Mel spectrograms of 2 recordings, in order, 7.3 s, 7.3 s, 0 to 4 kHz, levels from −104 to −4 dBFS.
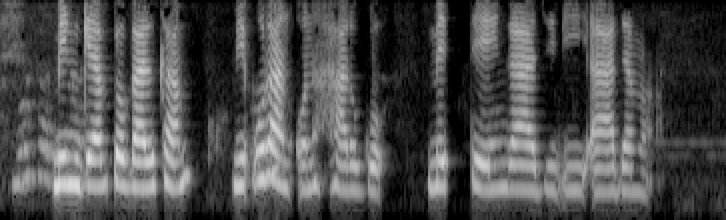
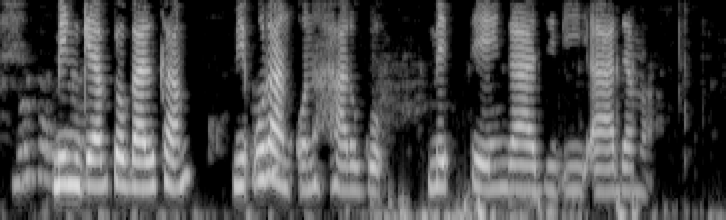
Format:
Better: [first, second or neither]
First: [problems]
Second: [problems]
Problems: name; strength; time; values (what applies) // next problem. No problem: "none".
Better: first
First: none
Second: noise reduction (classical method Wiener filter)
